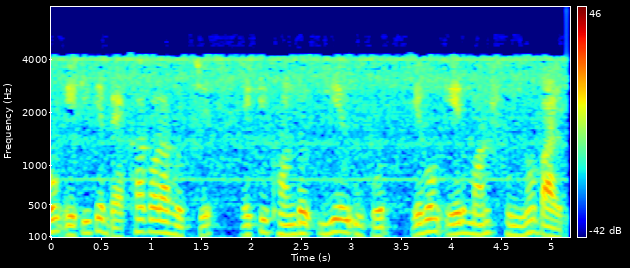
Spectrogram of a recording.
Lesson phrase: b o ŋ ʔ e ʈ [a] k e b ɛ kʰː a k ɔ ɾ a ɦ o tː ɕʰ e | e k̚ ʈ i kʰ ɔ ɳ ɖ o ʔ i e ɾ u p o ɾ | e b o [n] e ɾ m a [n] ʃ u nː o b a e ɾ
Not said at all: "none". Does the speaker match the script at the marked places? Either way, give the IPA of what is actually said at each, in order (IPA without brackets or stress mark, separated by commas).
i, ŋ, n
